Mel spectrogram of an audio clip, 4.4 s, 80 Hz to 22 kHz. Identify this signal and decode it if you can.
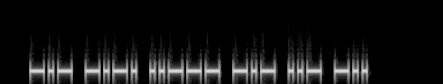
Morse code, heard as a keyed tone, about 26 wpm, 700 Hz. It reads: KC2KUD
